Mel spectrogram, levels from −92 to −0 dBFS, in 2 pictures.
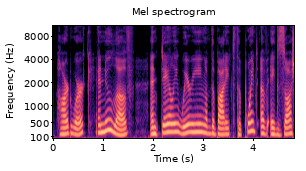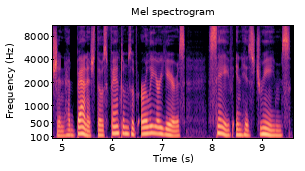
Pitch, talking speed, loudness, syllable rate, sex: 185 Hz, 170 wpm, -18 LUFS, 4.4 syllables/s, female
